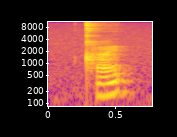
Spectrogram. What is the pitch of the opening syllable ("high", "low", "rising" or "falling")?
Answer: rising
